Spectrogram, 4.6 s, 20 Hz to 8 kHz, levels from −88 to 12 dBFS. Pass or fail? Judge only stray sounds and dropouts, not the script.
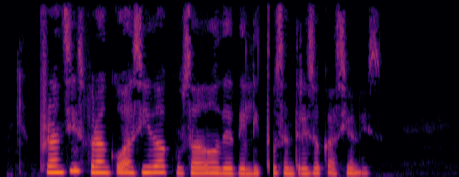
fail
